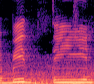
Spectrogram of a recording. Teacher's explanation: बिद्दीन में दाल का मखरज ज़बान की नोक सामने के ऊपर वाले दो दांतों के किनारे से लगाकर अदा करेंगे।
